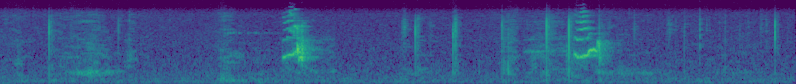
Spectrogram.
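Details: Indoor pet budgerigars give soft ticking sounds and two louder warbled chirps, about three seconds apart.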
